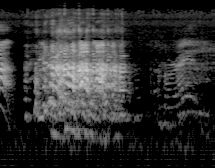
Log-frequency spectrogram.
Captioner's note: laughs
